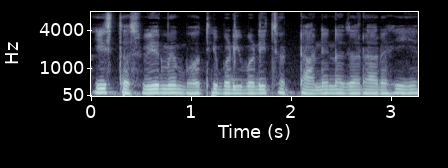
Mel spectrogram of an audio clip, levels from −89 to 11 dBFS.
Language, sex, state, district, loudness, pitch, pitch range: Hindi, male, Jharkhand, Ranchi, -14 LUFS, 125 Hz, 120-130 Hz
